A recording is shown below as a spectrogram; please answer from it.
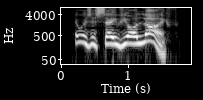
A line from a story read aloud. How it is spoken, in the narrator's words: cried the boy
